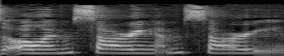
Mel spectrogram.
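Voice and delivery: high-pitched, tearless fake cry, put-on sobbing.

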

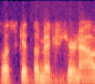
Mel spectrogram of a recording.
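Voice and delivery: ordinary talk, nothing marked

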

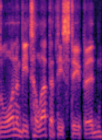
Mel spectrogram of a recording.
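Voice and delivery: usual speaking voice

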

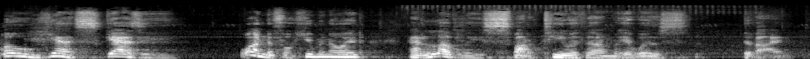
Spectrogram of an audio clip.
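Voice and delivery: otherworldly monster creature voice. Answering a player's question about meeting Gazagoth, star spawn voice. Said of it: "I was born of the Great Old One. I am what your people would call a star spawn".

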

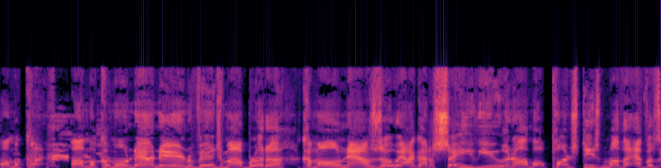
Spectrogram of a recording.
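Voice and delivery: put-on heavy Cajun accent. Acting out a video game character who punches mold, in a thick cajun accent. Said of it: "with 110% Cajun accent".

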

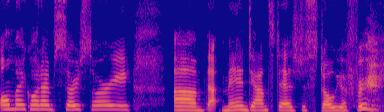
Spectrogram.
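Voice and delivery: mock flustered, frantic, stressed-out, freaking out. Speaker retells the Uber driver coming up to them, imitating a stressed-out driver. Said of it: "comes up stressing, freaking out".

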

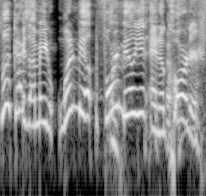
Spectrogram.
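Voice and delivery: imitated squeaky voice. Quoting the man who lowballed a seller, imitating a squeaky voice. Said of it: "He has a squeaky voice".

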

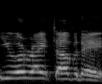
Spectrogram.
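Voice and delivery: plain

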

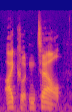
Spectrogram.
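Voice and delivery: as sarcastic as it gets, heavy, dripping. Reacting to a movie trivia fact: as sarcastically as possible. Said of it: "I'm gonna say this as sarcastically as possible".

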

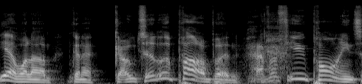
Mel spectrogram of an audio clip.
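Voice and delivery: arch, ironic delivery with a wink. Imitating how millennial men talk in an ironic voice: imitating men speaking like Alan Partridge. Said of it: "they speak like Alan Partridge".

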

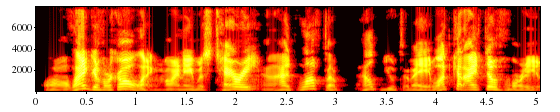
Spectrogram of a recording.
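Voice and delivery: high, swooping, nerdy voice.

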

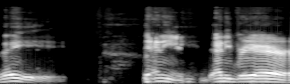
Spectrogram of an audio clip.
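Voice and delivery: high, drawn-out, slow and bold dealmaker voice. Acting out a hockey GM calling another GM: Chevy impression. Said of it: "That's a good Chevy impression".

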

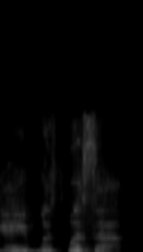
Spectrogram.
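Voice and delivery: soft, raspy croaking voice. Showing how TT sounds when hungover, imitating TT's raspy hangover voice. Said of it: "it's like real raspy".

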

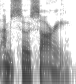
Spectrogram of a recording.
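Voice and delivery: sincere, weighty, very earnest and heartfelt. Retelling how a film character apologizes: imitating an earnest apology. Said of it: "very earnestly says".

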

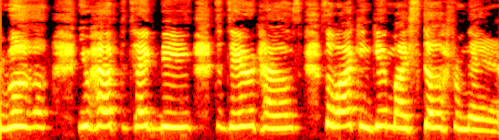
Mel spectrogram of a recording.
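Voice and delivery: high, tearful sobbing, ugly crying. Retelling asking mom for a ride after a breakup, imitating an ugly cry. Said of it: "like that ugly cry".

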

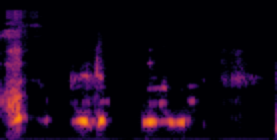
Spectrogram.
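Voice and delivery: put-on very high, thrilled, excited shriek. Retelling seeing a name come up while her husband slept, re-enacting a scream. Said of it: "And I screamed".

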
